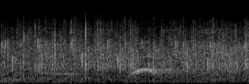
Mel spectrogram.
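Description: A church audience claps their hands during a sermon in a steady, dense wash of applause that holds at an even, moderate level for a few seconds, with no voices standing out.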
